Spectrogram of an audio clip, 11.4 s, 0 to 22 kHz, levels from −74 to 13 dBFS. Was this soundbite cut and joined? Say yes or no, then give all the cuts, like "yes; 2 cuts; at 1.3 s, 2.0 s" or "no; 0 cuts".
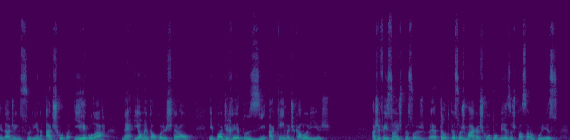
no; 0 cuts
